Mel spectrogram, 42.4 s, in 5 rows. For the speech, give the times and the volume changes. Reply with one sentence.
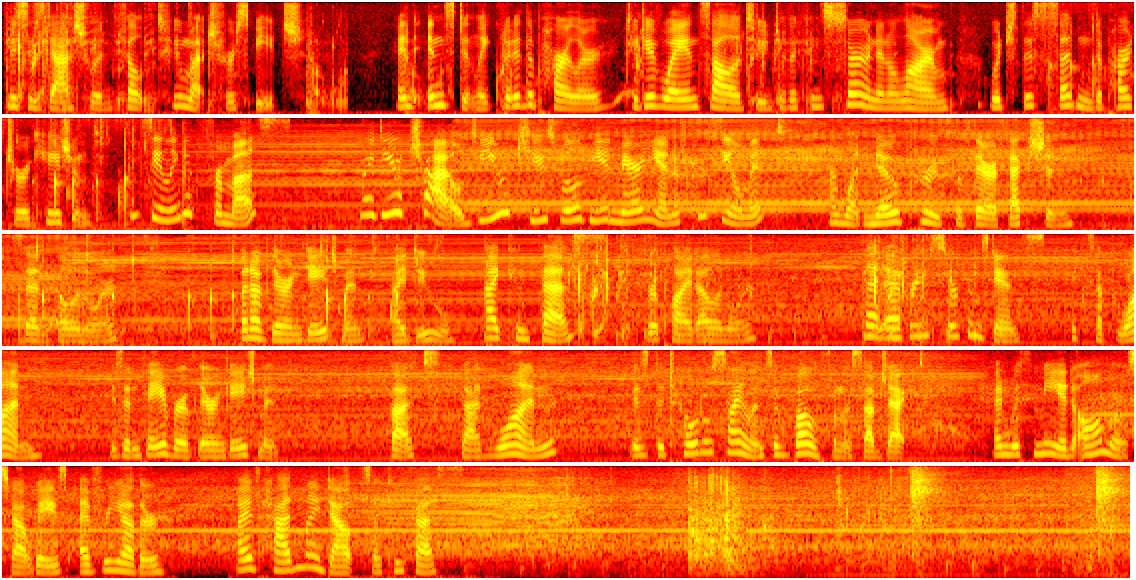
You can hear the speech from 0.0 to 37.5 s, at a steady volume.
